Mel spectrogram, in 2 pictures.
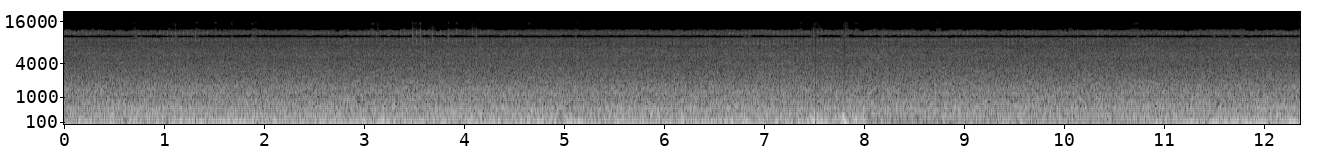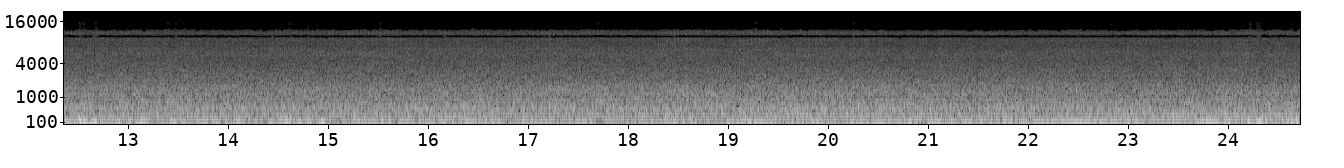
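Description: Many electric fans whir and hum steadily, with a rushing of blown air.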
